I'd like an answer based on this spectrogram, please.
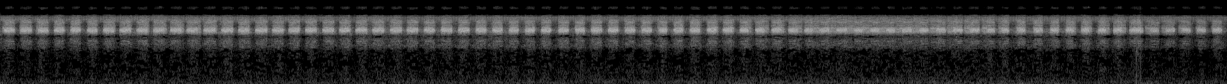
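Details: Summer chorus of cicadas in Provence, France: sustained piercing buzz with fast regular throbbing near three beats per second, holding steady for twelve seconds with only a faint click near the end.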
